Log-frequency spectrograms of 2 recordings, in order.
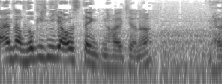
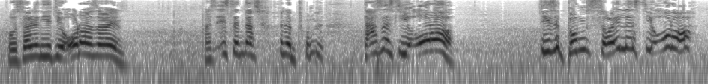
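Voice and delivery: berserk rage; 7 semitones higher than usual. Real, not acted. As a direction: erupt in disbelief at the stupid kiosk. Wutausbruch über die Bestellsäule. (sich in rasende Wut steigernd)

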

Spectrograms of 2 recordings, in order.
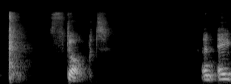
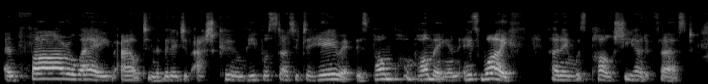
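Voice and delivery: ordinary delivery, nothing marked

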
